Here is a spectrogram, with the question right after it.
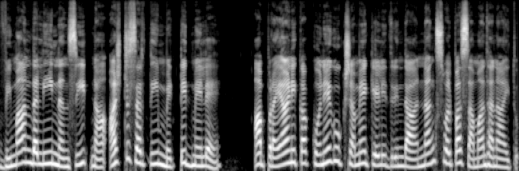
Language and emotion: Kannada, happy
